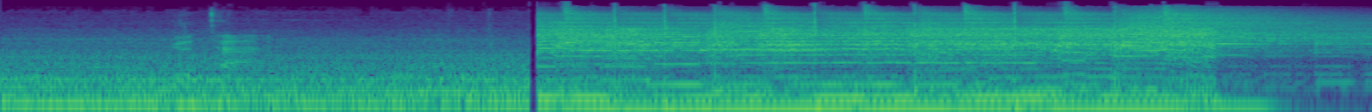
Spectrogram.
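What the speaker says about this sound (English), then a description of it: "we've been driving through the middle of the wilderness for a while" Car driving along a remote wilderness road in Michigan's Upper Peninsula, a steady close engine and road rumble that grows louder partway through before easing off at the end, with talking over it.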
